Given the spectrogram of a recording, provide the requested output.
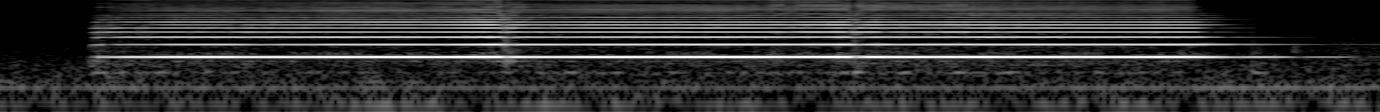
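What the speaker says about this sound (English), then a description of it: "the high string is called the E string" One long, bright bowed note on a violin's open E string held steadily for several seconds, ringing clear and alone before fading out.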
